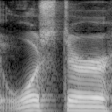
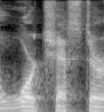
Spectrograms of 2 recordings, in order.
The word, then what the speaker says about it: Worcester: in a dugout at a worster i believe that's how you mass holes pronounced w-o-r-c-e-s-t-e-r everyone else would would say uh you know warchester or something like that but i think they call it worcester worcester at a uh worcester red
